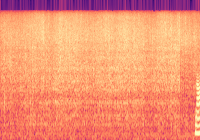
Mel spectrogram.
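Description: Shredded cabbage, carrot and celery sizzling steadily in hot oil in a wok as they are stir-fried.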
